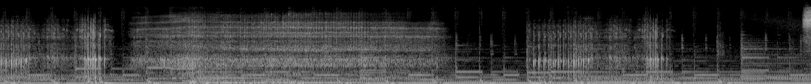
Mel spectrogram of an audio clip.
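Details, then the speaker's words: Demonstration of a snoring sound, given to contrast ordinary snoring with apnea (breath-holding then gasping), while explaining how to tell whether a custom oral sleep appliance is working. "if you sleep with a significant other ask them if they hear you stop breathing at night this is different than snoring snoring is a sound like"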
